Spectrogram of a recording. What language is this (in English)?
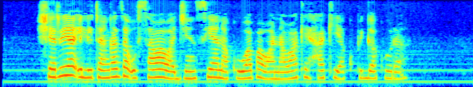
Swahili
